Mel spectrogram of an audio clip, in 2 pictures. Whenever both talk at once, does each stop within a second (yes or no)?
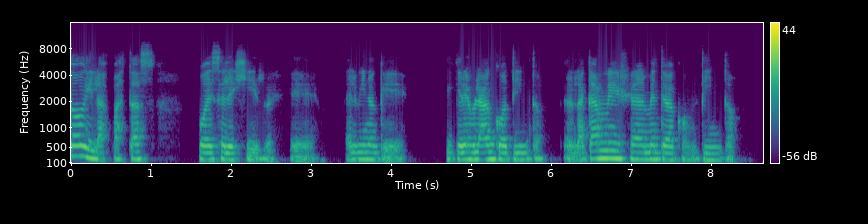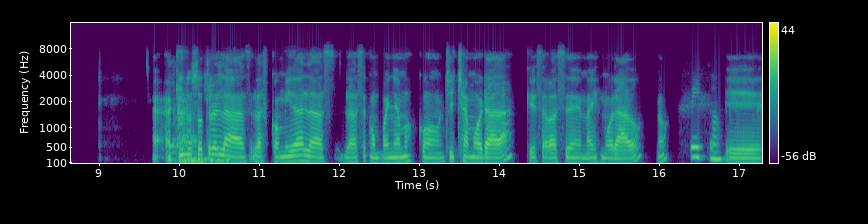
yes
